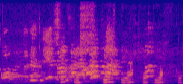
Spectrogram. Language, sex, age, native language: Icelandic, male, 10, Polish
